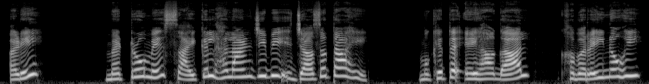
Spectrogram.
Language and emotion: Sindhi, surprised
